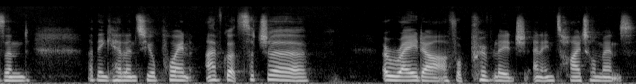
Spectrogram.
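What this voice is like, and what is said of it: South African accent. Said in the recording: “I have a South African accent”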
